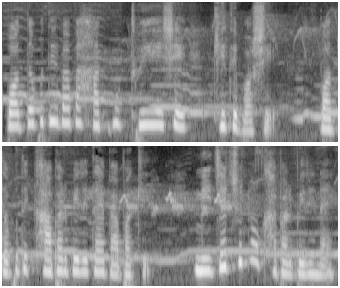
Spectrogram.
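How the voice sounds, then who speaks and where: A woman narrator with a fairly high voice tells a scripted story. Music plays clearly behind her narration. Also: expressive, fairly quick.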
